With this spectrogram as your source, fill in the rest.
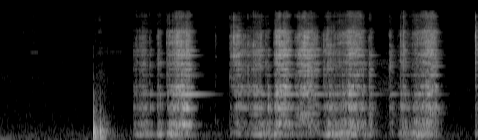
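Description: A metal file rasps back and forth across metal in short strokes.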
